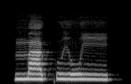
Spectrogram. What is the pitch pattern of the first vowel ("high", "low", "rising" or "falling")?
high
